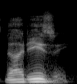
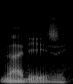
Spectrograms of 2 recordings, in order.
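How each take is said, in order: First: Louder, falling and firm; a firm, loud "not easy"; firm declaration. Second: Much lower and softer, gentle rise; a hushed "not easy" echo. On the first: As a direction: land it hard like a truth. Preacher stresses hardship to congregation. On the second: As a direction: let it fall back quietly to yourself. Preacher echoes his own point. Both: Real, not acted.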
